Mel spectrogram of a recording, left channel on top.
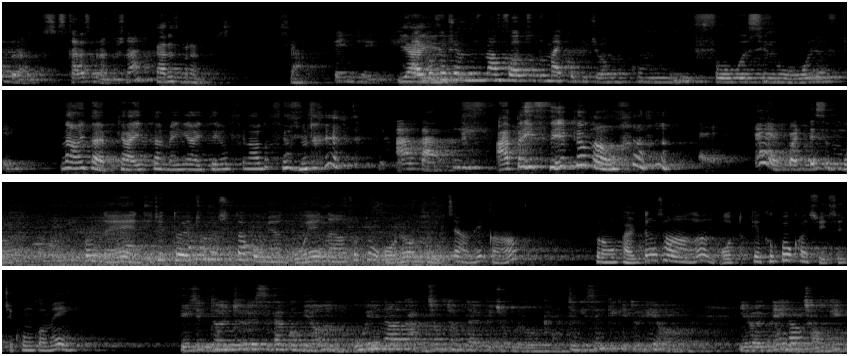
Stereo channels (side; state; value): both; different; correlation 0.00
